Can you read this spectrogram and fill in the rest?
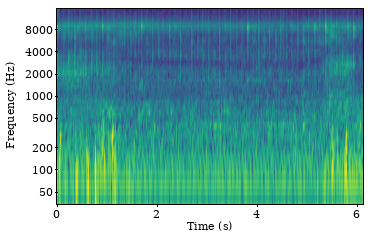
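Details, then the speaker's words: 1956 Ferguson TO-35 tractor running after carburetor replacement and new governor linkage, moving in low secondary gear: rough uneven chugging with occasional sharp exhaust pops; cause of the popping not yet known. "you can hear popping the crash in there we're moving out now we're in low secondary burning up the road here"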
